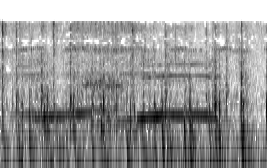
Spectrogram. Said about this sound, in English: Bill, listen. Ain't that cattle I hear? It sure is, Jingles. You sure had it figured right, Wild Bill. Here they come. Let's stay back in these rocks and let them go on by.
